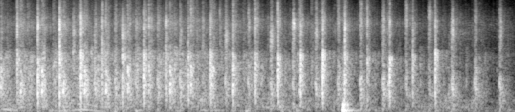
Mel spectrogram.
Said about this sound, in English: So let's give them a round of applause, all right?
